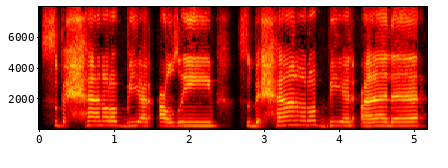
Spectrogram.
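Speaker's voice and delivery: slow chanted recitation of सुबहान रब्बियल अज़ीम as in salah; prayer recitation. Shown as a demonstration. Teacher recites the prayer phrases as said in salah, slow chant. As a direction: intone it slowly like in prayer. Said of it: "ये तो daily पढ़ते हैं नमाज में".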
